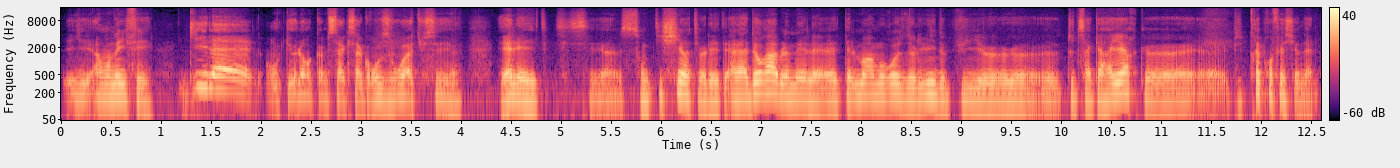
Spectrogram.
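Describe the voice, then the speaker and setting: A woman's voice: rumbling low, fast, vocal fry, mellow. A woman being interviewed, telling stories in a rambling casual way, with many hesitations and crude slang. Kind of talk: casual storytelling.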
